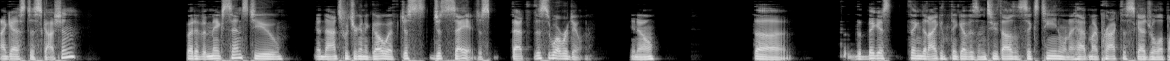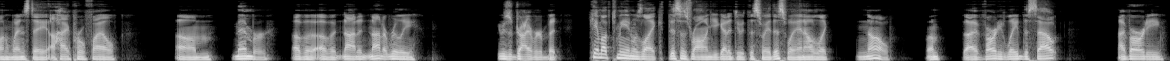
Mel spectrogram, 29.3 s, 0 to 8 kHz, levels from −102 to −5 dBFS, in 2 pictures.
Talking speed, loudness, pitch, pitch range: 210 wpm, -19 LUFS, 110 Hz, 100-120 Hz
